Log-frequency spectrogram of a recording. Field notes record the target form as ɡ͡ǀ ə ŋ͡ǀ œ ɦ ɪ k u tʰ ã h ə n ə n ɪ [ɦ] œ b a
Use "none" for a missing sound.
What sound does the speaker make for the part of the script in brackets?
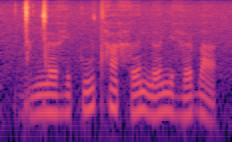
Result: ɦ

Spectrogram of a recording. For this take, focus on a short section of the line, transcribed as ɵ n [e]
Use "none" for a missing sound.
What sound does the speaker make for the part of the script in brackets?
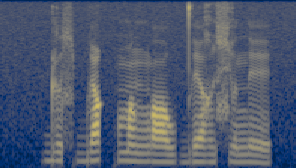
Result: e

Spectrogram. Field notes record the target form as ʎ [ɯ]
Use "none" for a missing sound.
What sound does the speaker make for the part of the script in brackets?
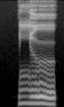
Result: ɯ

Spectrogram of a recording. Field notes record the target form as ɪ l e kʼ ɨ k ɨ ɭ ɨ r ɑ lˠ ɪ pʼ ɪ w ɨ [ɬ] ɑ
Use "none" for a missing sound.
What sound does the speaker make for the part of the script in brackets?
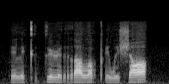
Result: ʃ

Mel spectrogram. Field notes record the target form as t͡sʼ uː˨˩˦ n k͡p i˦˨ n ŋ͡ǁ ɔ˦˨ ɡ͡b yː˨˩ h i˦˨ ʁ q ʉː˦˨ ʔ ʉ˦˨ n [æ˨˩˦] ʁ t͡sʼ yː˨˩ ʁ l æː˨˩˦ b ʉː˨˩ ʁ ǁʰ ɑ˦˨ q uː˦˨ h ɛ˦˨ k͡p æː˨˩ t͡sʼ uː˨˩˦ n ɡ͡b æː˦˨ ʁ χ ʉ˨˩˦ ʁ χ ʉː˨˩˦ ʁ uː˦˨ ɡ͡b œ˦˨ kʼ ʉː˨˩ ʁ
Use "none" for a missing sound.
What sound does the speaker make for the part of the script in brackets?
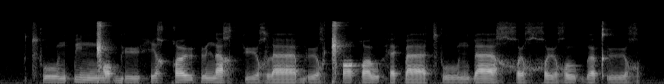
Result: æ˨˩˦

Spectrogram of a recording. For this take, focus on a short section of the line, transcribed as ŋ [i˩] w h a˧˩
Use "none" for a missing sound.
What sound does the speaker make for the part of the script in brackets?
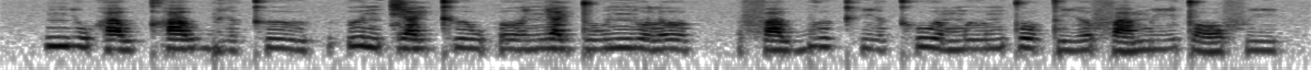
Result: i˥˨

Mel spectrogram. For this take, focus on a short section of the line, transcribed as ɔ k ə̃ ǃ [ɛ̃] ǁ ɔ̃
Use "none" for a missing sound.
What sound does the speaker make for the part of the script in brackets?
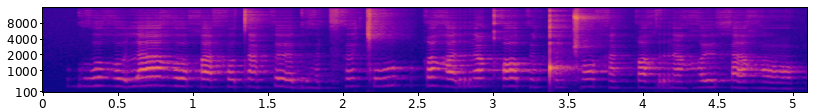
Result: ə̃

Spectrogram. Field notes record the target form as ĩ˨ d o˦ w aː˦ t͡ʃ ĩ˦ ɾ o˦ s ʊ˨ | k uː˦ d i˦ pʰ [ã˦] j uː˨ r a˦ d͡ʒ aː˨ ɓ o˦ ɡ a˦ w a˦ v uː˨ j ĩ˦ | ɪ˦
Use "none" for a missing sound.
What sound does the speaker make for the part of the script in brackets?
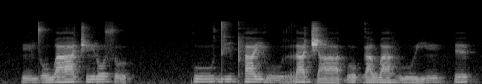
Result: a˦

